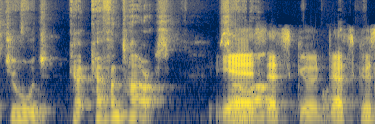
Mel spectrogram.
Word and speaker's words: Kafantaris: ask siri uh you're going to get a pronunciation i can't even understand but mate for everybody else it's george cafantaris yes that's good that's because that's what i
